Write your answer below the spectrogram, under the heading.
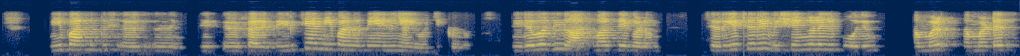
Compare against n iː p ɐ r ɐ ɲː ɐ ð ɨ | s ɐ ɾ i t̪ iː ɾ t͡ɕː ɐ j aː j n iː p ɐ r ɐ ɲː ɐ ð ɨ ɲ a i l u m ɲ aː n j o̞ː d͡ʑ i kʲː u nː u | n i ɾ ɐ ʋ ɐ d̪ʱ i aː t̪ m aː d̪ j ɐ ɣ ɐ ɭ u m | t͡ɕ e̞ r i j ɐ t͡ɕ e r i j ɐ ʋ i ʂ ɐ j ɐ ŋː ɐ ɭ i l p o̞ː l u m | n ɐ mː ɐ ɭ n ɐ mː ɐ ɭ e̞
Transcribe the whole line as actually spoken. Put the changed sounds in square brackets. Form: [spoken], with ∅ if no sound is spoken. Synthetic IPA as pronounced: n iː p ɐ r ɐ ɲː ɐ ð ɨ | s ɐ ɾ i t̪ iː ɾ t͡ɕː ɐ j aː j n iː p ɐ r ɐ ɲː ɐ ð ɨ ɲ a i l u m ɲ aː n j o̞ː d͡ʑ i kʲː u nː u | n i ɾ ɐ ʋ ɐ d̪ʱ i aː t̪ m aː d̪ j ɐ ɣ ɐ ɭ u m | t͡ɕ e̞ r i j ɐ t͡ɕ e r i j ɐ ʋ i ʂ ɐ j ɐ ŋː ɐ ɭ i l p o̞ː l u m | n ɐ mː ɐ ɭ n ɐ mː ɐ [ɽ] e̞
